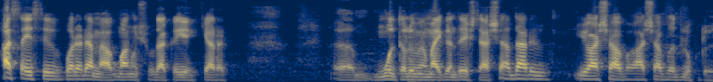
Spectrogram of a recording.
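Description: Pitched fairly low, a man talks at a moderate pace. His pitch varies in an ordinary way. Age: 60s. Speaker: former footballer and coach. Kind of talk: interview. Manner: halting.

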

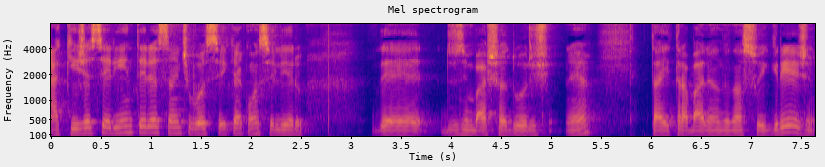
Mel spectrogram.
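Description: A man talks at a moderate pace in a medium-pitched voice with ordinary pitch variation. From Rio de Janeiro, Brazil. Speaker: pastor. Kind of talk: recorded Bible study. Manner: halting, with fillers.

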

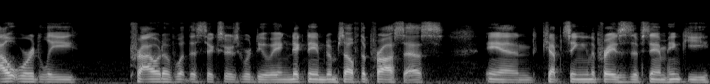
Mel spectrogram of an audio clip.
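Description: Speaking monotone and flat, a man holds a medium pitch at a moderate pace. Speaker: sports journalist. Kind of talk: casual chat.

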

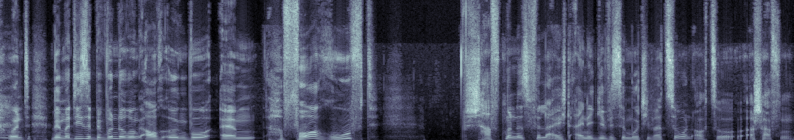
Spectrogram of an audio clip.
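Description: With a high pitch, a man talks at a moderate pace and ordinary pitch variation. The sound is dry and close with no echo. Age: 20s. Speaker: skateboarder and office clerk. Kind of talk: casual chat. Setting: host's living room.

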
